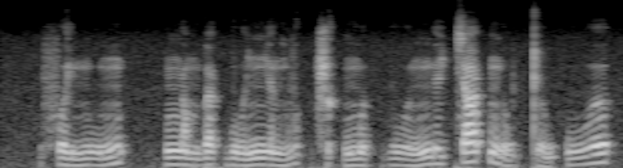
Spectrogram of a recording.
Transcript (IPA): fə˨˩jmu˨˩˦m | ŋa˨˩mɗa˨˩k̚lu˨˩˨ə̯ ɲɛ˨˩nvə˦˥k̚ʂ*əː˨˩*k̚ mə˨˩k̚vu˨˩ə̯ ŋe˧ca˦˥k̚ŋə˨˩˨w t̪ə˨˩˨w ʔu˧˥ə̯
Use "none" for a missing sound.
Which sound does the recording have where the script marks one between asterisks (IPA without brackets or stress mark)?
ə˨˩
